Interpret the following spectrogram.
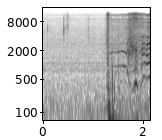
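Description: Inside a parked car, a car door latch clicks and the door is pulled open with a low thump about a second and a half in. A high-pitched, drawn-out vocal call follows right after.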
